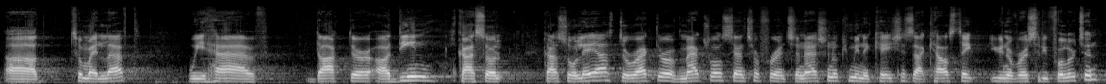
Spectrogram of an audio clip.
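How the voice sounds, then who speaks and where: A man introducing a conference panel as moderator, speaking haltingly with pauses between phrases. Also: on the high side. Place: indoor event hall with microphone. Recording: echoey hall, long reverb.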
